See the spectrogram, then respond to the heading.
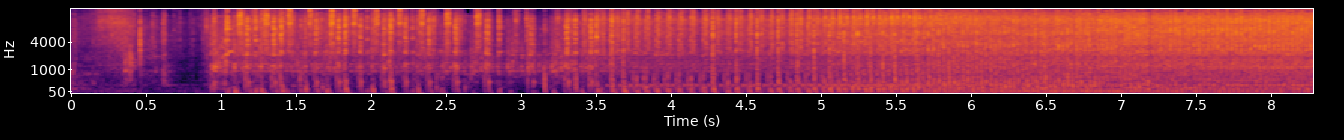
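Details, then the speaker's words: Craftsman 9 hp snowblower with Tecumseh engine after fixing surging by adjusting speed-control spring tension and setting max screw near 3600 rpm, tachometer attached: catches, then even fast steady beat, no rise and fall; normal governed running. "and you can see that this was not doing this motion anymore so now I've gotten rid of the surgeon just by adjusting the tension on the spring here"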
